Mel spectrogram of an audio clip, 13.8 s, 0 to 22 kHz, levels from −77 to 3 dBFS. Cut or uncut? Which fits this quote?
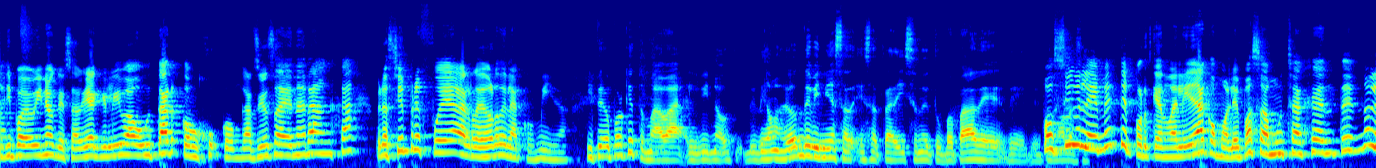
uncut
